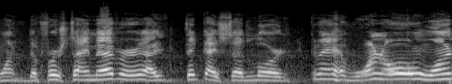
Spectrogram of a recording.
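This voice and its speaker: Over noticeable background noise, a man with an American accent speaks in a high pitch at a moderate pace, with ordinary pitch variation. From Upstate New York. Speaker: retired businessman and former teacher. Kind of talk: casual interview storytelling.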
